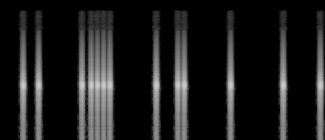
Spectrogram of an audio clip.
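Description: Phone keyboard typing clicks, the key-tap sound of a simulated text message being typed out. About a dozen short, sharp taps at an uneven pace, with a quick flurry just under a second in and silence between taps.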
